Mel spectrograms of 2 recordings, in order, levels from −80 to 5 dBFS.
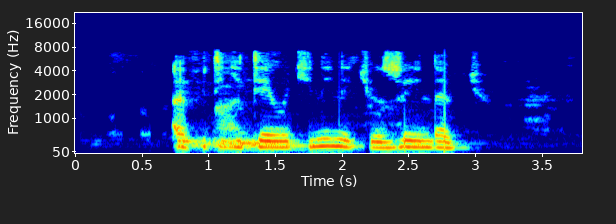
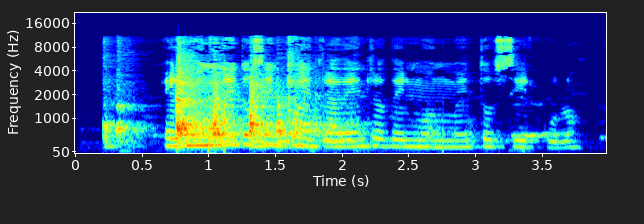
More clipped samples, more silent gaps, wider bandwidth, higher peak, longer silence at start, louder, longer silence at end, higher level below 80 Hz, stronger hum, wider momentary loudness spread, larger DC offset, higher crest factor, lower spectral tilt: neither; neither; second, 7.6 kHz vs 11.5 kHz; about the same, -2 dBFS vs 0 dBFS; first, 0.75 s vs 0.2 s; about the same, -17 LUFS vs -18 LUFS; first, 0.8 s vs 0.2 s; about the same, -52 dBFS vs -56 dBFS; neither; second, 6 LU vs 18 LU; neither; about the same, 16 dB vs 20 dB; first, -6 dB/octave vs -2.5 dB/octave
